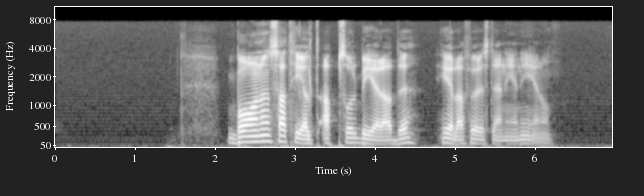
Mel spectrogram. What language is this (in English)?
Swedish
